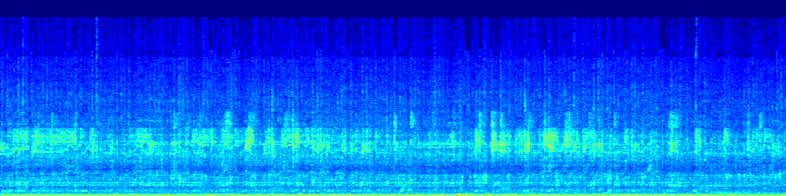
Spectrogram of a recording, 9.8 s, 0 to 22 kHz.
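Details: Mustang small-block Ford 351/302 Windsor with a steady deep idle and an occasional hop and stumble. Unmetered air leaks past the injector O-rings on cylinder 7, past the MAF, causing misfires at wide-open throttle; new O-rings and bushings have not sealed it.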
